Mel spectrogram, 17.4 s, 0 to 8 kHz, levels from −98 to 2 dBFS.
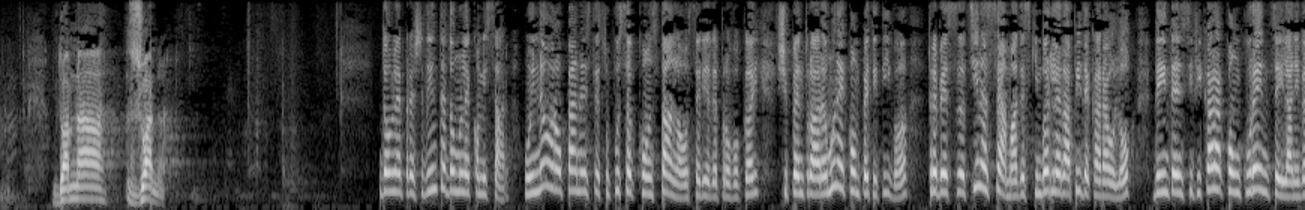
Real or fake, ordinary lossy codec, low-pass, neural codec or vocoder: real; none; none; none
